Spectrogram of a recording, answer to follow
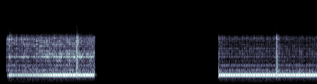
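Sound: telephone ringing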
